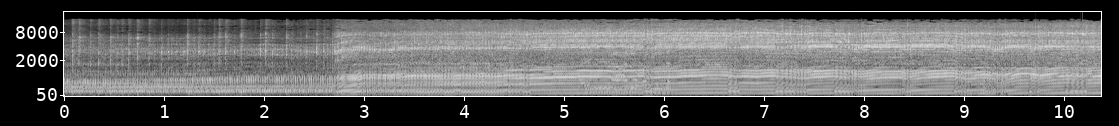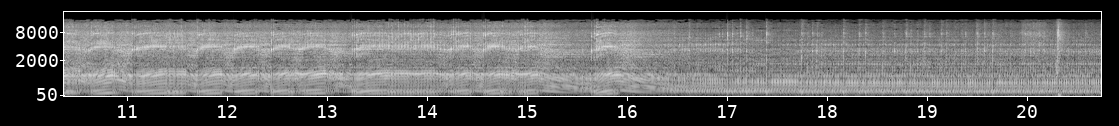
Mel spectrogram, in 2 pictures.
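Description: Gasoline chainsaw idling, then throttled up about three seconds in and cutting wood, its engine pitch repeatedly dipping under load and climbing again. It drops back to idle about sixteen seconds in.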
